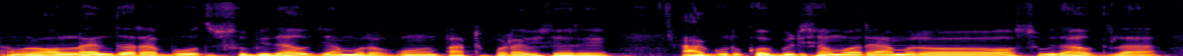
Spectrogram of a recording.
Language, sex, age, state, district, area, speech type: Odia, male, 30-45, Odisha, Kendujhar, urban, spontaneous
